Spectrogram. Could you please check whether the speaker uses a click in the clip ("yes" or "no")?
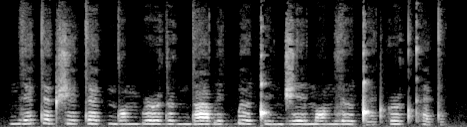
yes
